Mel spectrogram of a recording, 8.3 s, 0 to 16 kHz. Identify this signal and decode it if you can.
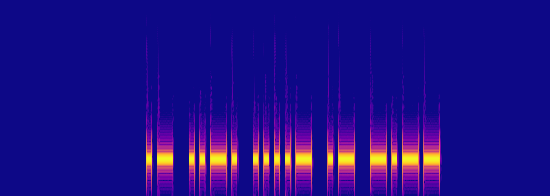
Morse code, heard as a keyed tone, about 15 wpm, 700 Hz. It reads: AF4AY
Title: USA Call Signs - 5 Characters - Repeated 3x - 15wpm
